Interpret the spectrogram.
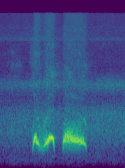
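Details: Decoy spotted dove used in trap training gives a single low phrase: a quavering, wobbling coo, then a steadier, drawn-out coo of similar pitch. The background is quiet with a faint steady hiss.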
